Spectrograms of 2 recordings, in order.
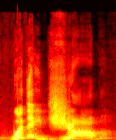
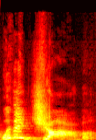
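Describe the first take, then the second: First: "With a job" drawn out slow, leaning on "With"; slow emphatic repeat. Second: Said in the usual way. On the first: Shown as a demonstration. Telling the viewers what to look for, slow emphatic "With a job". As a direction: spell out "With a job" slowly so it sinks in.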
